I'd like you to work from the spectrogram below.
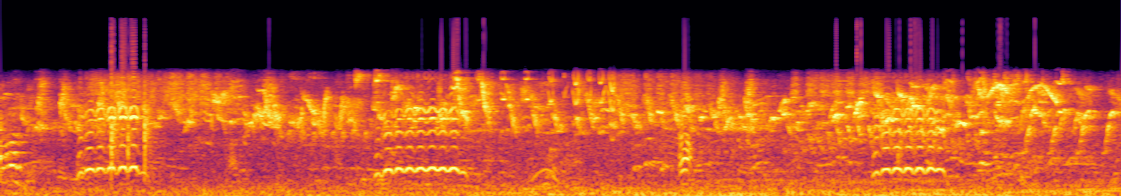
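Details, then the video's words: Greater green leafbird (cucak hijau) delivering long bursts of rapid, jumbled high chatter and trills, with repeated lower warbled phrases; music and applause heard around it. "AKSI CUCAK HIJAU"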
